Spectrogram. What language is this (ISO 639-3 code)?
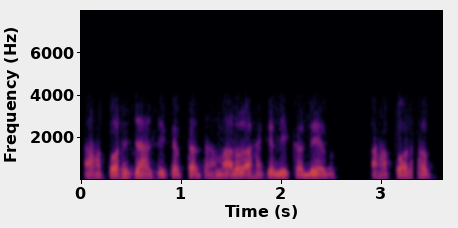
mai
